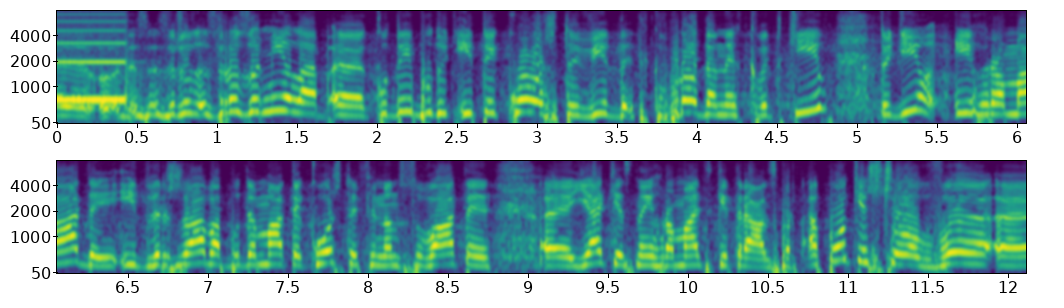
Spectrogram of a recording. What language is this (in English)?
Ukrainian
